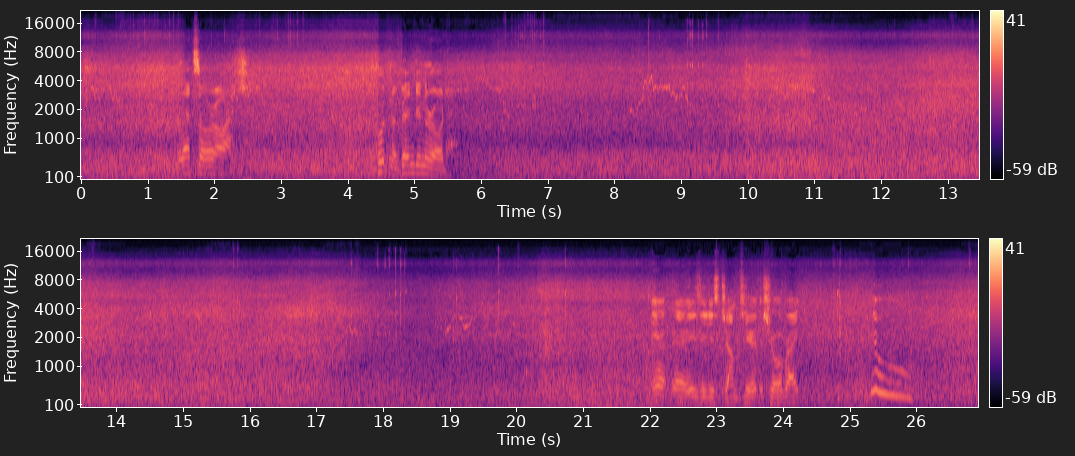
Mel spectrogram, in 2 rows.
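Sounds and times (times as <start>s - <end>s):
wind on microphone: 0.0s - 22.6s.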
